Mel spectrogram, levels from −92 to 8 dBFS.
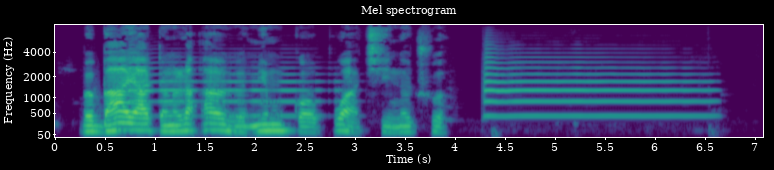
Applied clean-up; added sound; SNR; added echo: neural mask model RNNoise.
